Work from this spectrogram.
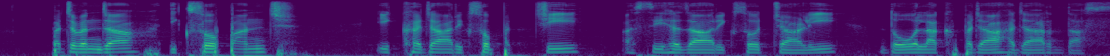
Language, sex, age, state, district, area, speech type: Punjabi, male, 18-30, Punjab, Rupnagar, rural, spontaneous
